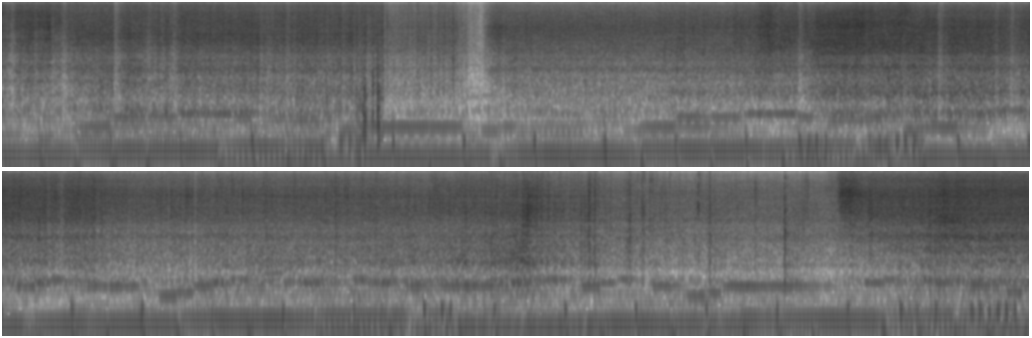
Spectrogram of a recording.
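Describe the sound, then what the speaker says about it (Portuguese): Beef pieces fry in olive oil in a pan, a constant close sizzle with occasional stirring clatter, with music playing steadily underneath and no talking. "E agora aqui na frigideira eu vou espirrar um pouco de azeite de oliva. E eu já vou colocar os pedaços de carne aqui também."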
